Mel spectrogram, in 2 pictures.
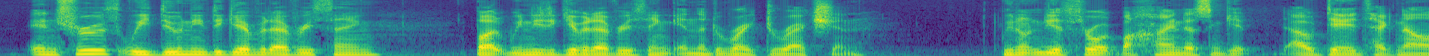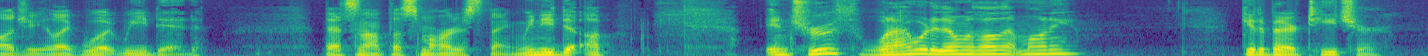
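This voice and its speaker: With an animated tone, a man talks at a very fast pace between long, frequent pauses, in a very clean recording with a silent background. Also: medium pitch for a man, lively intonation. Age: 20s. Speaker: podcast co-host and college student. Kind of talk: casual chat. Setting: home recording.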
